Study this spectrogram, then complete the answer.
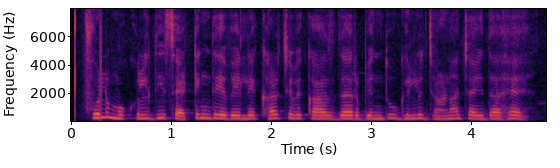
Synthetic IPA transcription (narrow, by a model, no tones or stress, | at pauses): pʰʊlmʊkəld̪iːsɛːʈɪŋɡd̪eːʋeːleːkʰəɾt͡ʃʋɪkaːsd̪əɾbɪnd̪uːɡɪld͡ʒaːɽ̃aːt͡ʃaːiːd̪aːɦɛː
